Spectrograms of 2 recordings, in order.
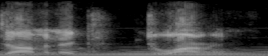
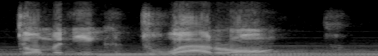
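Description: First: The name is said the English way. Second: The name is said the French way.

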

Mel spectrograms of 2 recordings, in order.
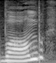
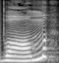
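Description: First: The word ends with an audible b sound. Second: The word ends in m with no b sound. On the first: The speaker calls it wrong. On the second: The speaker calls it right.

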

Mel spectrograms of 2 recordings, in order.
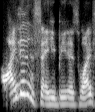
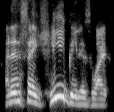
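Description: First: The stress is on "I". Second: The stress is on "say".

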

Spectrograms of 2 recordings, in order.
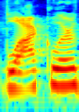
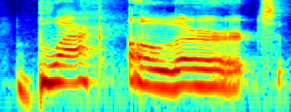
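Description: First: It is said in a plain, neutral tone. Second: It is said in a sarcastic, snide tone.

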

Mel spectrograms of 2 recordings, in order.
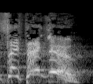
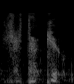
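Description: First: It is said loudly and agitatedly. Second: It is said in a quiet whisper.

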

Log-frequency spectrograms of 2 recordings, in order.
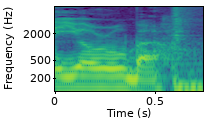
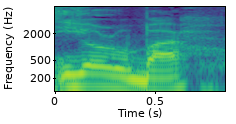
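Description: First: It is said with an American pronunciation. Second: It is said with the native Yoruba pronunciation. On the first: "American would say Yoruba" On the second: "so it's Yoruba"

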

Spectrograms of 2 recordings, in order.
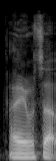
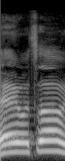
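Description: First: The greeting sounds flat and unenthusiastic. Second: The greeting sounds happy and excited.

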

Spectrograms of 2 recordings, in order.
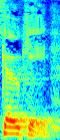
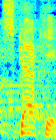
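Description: First: The name is said the standard way, Skokie. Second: The name is said the speaker's own way, Skeki. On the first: The speaker calls it right. "it's Skokie" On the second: The speaker calls it wrong. "It's not Skeki"

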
